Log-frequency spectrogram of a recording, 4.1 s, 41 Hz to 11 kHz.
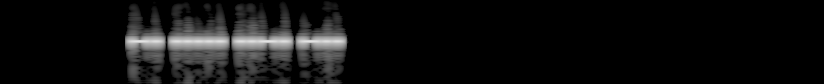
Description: Morse code, heard as a keyed tone, about 45 wpm, 700 Hz. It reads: N5FD
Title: USA Call Signs - 4 Characters - Repeated 2x - 45wpm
